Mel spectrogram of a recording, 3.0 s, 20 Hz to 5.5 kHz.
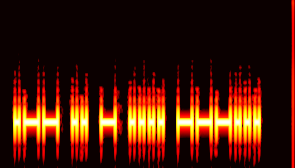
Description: Morse code, heard as a keyed tone, about 25 wpm, 600 Hz. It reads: WITH:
